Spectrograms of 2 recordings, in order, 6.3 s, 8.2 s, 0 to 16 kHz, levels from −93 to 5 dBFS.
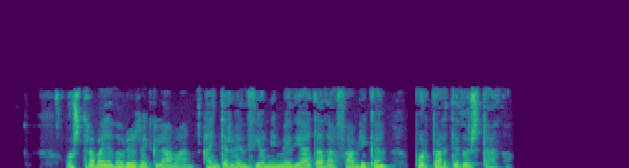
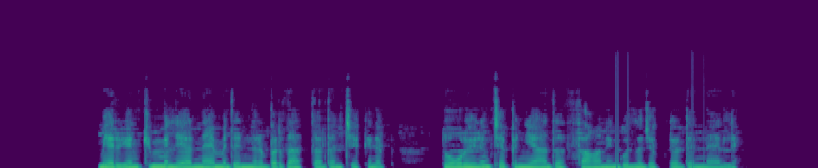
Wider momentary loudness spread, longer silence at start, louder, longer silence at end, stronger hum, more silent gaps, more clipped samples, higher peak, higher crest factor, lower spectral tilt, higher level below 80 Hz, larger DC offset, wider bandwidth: about the same, 8 LU vs 9 LU; second, 0.55 s vs 1 s; first, -20 LUFS vs -33 LUFS; first, 1.2 s vs 0.8 s; neither; second, none vs 4.31-4.42 s; neither; first, -6 dBFS vs -16 dBFS; about the same, 16 dB vs 16 dB; second, -5.5 dB/octave vs -7.5 dB/octave; about the same, -68 dBFS vs -70 dBFS; neither; about the same, 8 kHz vs 7.4 kHz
